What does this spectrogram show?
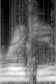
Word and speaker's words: Reiki: I'm going to pull a little reiky energy or Reiki whichever you like to pronounce or hear it pronounced and see what comes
